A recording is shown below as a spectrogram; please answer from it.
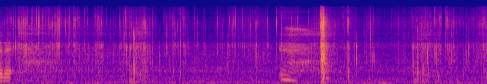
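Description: Plastic packaging of an inflatable swim ring crinkling and tearing as it is opened by hand, with a sharp snap about four seconds in, the loudest moment.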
